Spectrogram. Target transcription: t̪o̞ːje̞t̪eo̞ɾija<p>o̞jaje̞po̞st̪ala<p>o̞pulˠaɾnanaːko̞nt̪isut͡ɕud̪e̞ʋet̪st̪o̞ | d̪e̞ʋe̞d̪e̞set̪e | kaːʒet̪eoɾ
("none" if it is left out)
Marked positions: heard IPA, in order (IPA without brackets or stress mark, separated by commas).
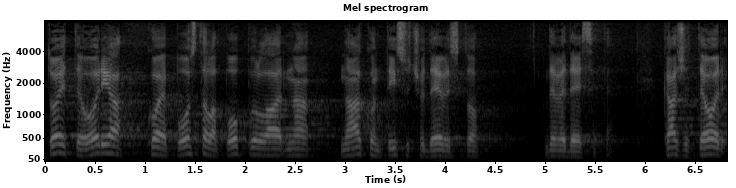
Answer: k, p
